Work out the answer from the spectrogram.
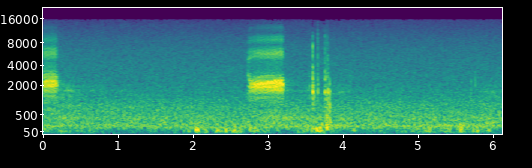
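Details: A Clark's nutcracker (Nucifraga columbiana) gives two harsh, grating, drawn-out kraaa calls about three seconds apart, with a few faint clicks and steady background hiss.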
